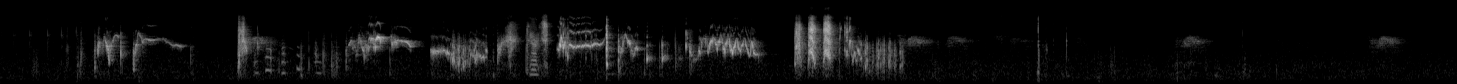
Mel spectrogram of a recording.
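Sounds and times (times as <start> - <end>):
budgerigar chatter: 2.4 - 9.1.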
